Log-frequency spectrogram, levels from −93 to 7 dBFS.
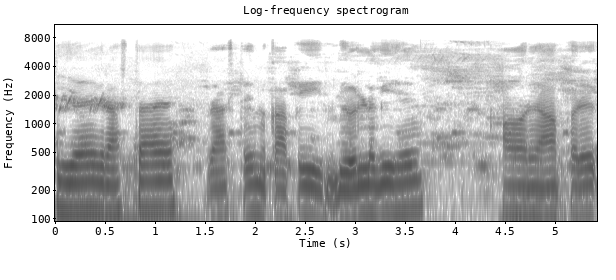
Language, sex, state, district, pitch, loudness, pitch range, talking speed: Hindi, male, Uttar Pradesh, Gorakhpur, 110 Hz, -31 LUFS, 105-120 Hz, 165 wpm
